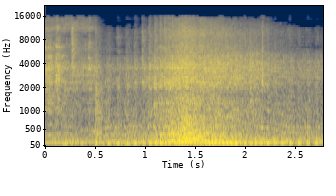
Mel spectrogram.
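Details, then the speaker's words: Motorcycle exhaust pipe hole repaired with resin-hardener epoxy and sun-dried: blips up and settles with a clean, even note, no hiss or puffing; leak sealed, though owner notes the sound seems changed. "wala nang ingay. Wala nang singaw. Diba, ang ganda ng tunog?"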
